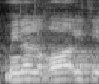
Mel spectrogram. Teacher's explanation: गैन को पुर पढ़ेंगे, रुफ़ मुस्तालिया में से है और ये मध्य मुत्तसिल से 3-4 अलिफ के बराबर खींचेंगे।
